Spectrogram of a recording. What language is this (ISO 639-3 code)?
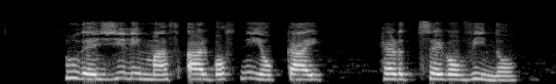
epo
